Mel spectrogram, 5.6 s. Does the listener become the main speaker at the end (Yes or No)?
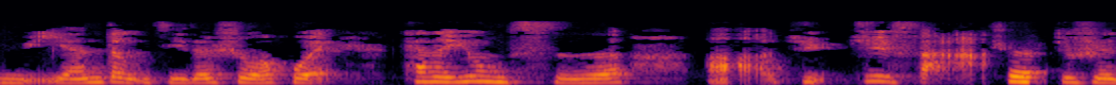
No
